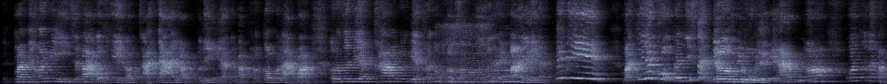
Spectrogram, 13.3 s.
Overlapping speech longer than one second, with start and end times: 6.5-7.8

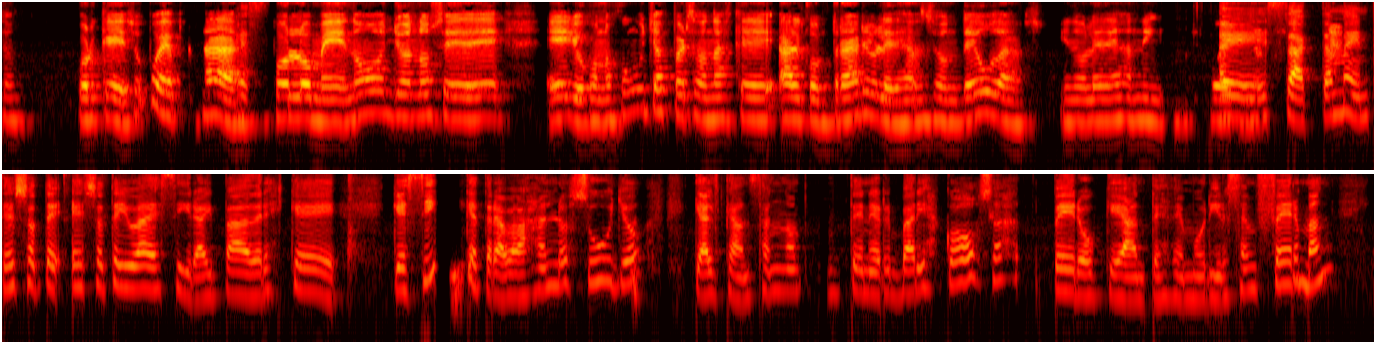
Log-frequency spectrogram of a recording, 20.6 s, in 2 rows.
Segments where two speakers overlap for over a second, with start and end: none

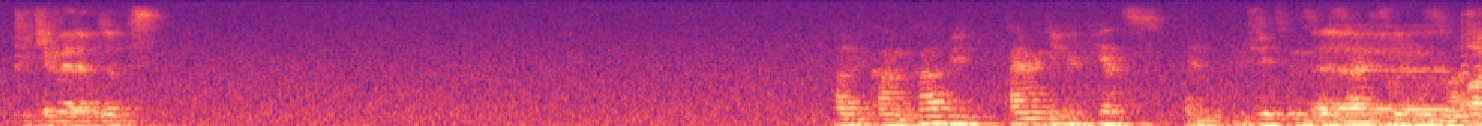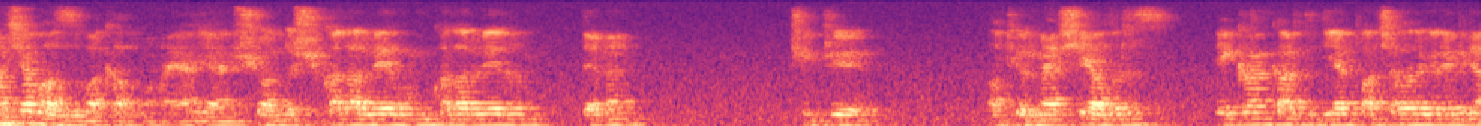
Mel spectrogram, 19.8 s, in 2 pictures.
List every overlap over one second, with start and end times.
8.7-10.0

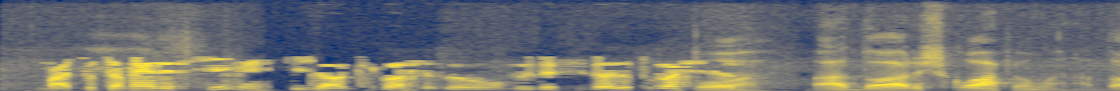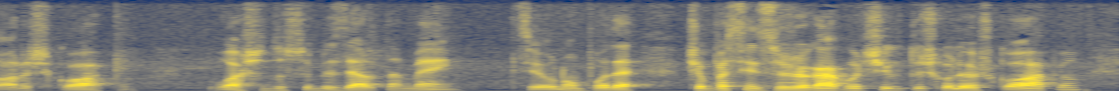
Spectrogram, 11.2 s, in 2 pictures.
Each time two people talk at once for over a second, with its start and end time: none

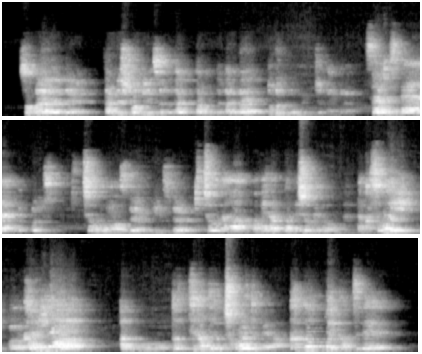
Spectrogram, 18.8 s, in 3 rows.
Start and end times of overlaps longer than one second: none

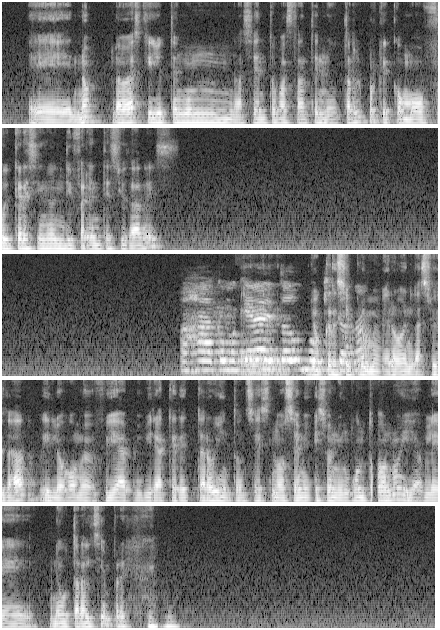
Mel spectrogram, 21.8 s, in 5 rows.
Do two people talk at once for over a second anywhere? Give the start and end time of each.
11.1-12.5

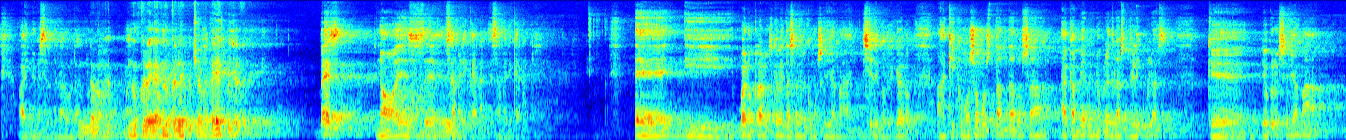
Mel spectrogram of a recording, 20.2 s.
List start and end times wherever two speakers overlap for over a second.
1.2-3.6

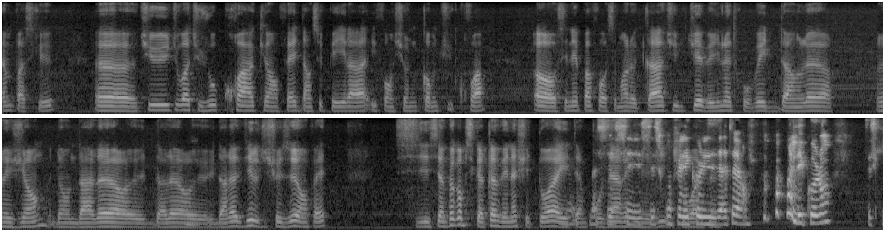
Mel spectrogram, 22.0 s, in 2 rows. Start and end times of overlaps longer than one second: 18.0-20.0

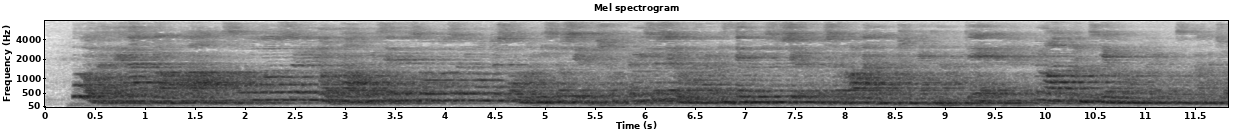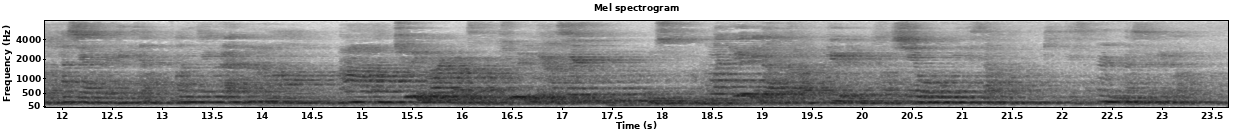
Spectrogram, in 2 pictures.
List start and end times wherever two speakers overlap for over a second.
none

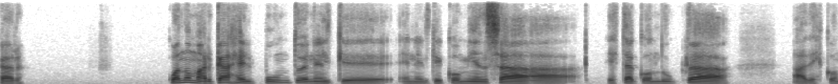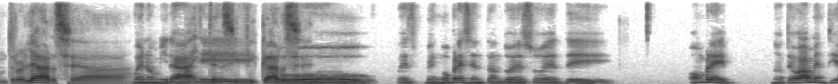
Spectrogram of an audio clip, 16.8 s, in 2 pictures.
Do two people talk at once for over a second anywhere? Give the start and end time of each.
10.2-11.5

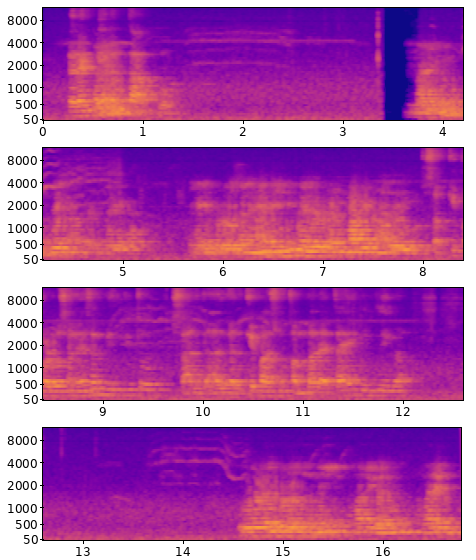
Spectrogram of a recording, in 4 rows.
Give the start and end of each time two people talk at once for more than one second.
none

